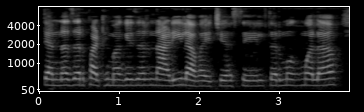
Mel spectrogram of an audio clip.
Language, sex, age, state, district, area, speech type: Marathi, female, 30-45, Maharashtra, Ratnagiri, rural, spontaneous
